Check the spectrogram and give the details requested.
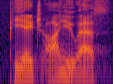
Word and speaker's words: PHIUS: We say PHIUS, but you know what? It works either way. It could be PHIUS.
